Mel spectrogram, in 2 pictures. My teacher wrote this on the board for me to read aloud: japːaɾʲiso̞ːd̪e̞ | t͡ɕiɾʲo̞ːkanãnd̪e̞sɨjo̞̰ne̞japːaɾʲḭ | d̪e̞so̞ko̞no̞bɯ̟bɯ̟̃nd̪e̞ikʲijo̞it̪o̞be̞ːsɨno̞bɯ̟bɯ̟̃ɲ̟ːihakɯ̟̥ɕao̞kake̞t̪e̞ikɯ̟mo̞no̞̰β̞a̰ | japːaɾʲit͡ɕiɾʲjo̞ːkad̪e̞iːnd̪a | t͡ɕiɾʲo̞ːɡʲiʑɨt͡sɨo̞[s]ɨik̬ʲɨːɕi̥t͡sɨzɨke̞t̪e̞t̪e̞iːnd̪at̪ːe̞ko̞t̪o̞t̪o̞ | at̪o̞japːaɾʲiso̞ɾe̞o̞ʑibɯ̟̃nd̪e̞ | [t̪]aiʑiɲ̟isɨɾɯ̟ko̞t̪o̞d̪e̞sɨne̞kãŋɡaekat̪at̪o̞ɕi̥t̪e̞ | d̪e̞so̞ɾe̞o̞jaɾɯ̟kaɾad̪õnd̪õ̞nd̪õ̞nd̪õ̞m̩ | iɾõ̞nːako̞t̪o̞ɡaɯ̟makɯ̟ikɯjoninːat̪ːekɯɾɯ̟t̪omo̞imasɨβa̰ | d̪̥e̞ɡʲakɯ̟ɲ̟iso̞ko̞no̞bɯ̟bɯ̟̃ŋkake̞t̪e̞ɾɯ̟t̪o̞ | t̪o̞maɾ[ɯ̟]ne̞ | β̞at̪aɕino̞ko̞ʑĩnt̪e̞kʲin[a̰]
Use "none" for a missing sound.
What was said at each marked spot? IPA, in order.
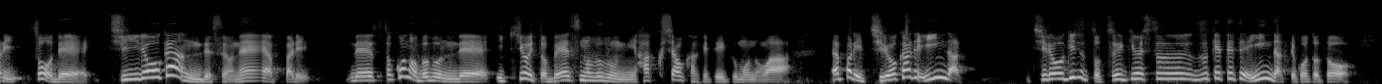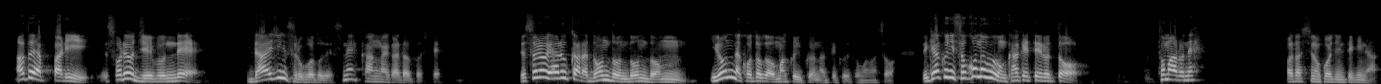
t͡s, d̪, ɯ̟, a̰

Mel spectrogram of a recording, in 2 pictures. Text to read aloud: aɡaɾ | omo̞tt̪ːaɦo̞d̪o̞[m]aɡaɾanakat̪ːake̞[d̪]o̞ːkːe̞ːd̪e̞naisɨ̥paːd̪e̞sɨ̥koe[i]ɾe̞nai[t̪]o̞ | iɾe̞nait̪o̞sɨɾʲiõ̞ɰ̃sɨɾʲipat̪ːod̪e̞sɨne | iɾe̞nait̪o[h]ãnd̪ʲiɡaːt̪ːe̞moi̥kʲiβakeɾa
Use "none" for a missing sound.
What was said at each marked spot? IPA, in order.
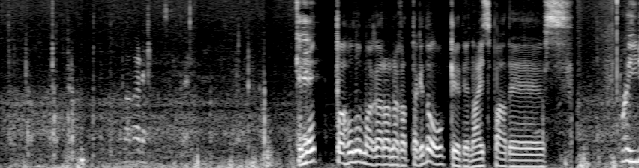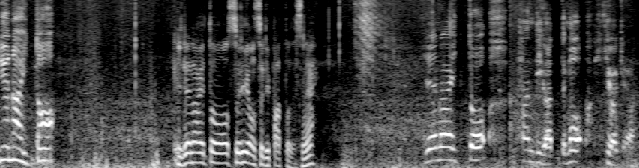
m, d̪, i, t̪, h

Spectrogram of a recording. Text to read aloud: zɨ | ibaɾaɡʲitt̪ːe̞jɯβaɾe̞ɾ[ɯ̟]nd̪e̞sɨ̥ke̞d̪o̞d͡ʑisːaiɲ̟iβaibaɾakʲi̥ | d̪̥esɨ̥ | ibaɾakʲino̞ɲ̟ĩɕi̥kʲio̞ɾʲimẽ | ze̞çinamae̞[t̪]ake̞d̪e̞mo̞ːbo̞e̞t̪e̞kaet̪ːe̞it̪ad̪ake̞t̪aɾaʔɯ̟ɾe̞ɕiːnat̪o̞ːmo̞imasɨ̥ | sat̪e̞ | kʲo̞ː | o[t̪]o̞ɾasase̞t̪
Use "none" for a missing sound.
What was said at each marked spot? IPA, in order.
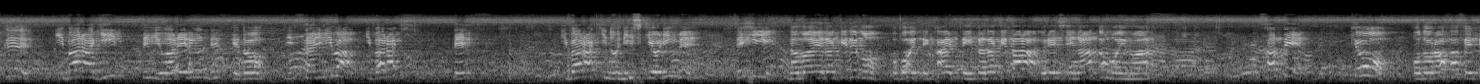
ɯ̟̃, d̪, d̪

